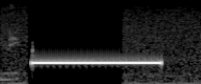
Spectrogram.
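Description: A censor bleep: one loud, steady pure-tone beep lasting about a second and a half, starting a moment in and then cutting off.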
